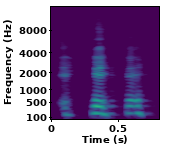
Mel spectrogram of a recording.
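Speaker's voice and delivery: brief wordless chuckle; quick amused chuckle; short chuckle. Real, not acted. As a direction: let out a short laugh. Laughing at the live chat.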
